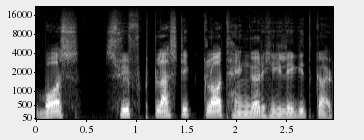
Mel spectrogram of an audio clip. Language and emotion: Goan Konkani, neutral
